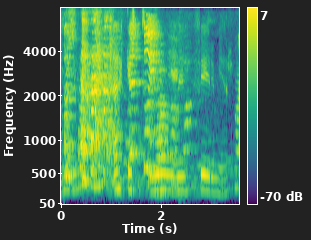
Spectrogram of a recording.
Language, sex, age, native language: Icelandic, male, 10, Icelandic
